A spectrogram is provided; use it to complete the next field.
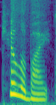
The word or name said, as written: kilobyte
